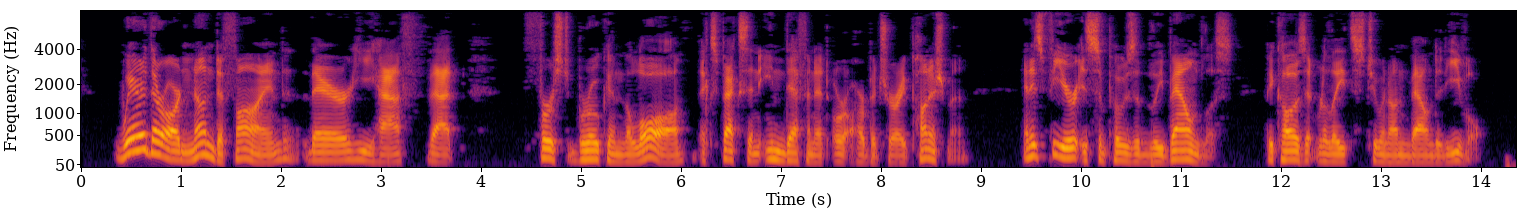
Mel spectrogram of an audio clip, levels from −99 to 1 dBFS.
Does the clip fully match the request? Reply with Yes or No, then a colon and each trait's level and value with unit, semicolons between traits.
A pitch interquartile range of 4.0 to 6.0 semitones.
Yes: average, 4.7 semitones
